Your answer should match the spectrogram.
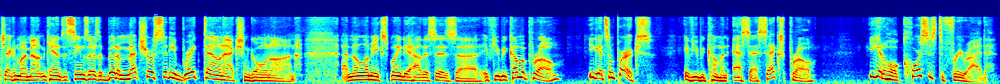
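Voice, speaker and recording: A man's voice: medium pitch, sing-song, a little fast, no room sound. An actor playing a laid-back, wry young male radio DJ for a snowboard game, with slangy, offhand, casual patter. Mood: laid-back, sardonic. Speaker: radio DJ on a ski mountain station.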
